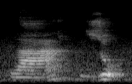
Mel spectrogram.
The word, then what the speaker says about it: lá rụng: But actually in Vietnamese, the sound R, you don't have to pronounce R or R clearly, but you just pronounce like Z sound, then it's fine. So lá rụng.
